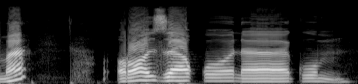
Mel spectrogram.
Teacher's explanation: harakat pada lafal Ma rozaqonakum pada lafal huruf qf yang disukunkan di sini ada bacaan kita namakan dengan bacaan Qalqalah artinya memantul bacaannya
